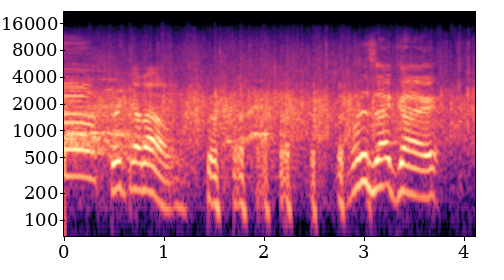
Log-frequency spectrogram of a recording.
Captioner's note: laughs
